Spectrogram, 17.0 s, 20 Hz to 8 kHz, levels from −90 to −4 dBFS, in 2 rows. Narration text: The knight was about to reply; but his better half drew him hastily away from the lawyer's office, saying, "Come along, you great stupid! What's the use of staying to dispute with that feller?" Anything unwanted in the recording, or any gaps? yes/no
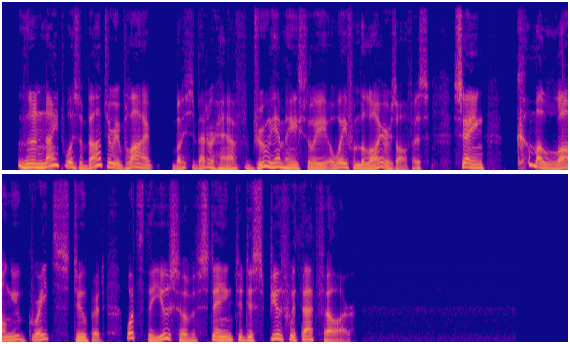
no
